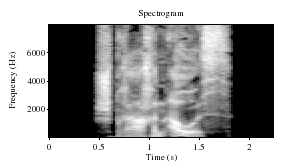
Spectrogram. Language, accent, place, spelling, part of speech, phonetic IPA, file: German, Germany, Berlin, sprachen aus, verb, [ˌʃpʁaːxn̩ ˈaʊ̯s], De-sprachen aus.ogg
- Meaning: first/third-person plural preterite of aussprechen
